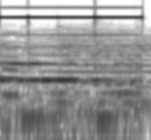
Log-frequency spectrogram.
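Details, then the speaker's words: Simulation of tinnitus, described as a false signal from damaged hair cells after prolonged loud noise exposure: a steady, piercing high-pitched ringing tone over faint background music. "তখন মস্তিষ্ক বিভ্রান্ত হয়ে যায় যে শব্দ কোথা থেকে আসছে এবং এই বিভ্রান্তির কারণে নিজেরাই একটি মিথ্যা সংকেত তৈরি করে দেয়। আর আমরা কানে এই আওয়াজ শুনতে পাই।"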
